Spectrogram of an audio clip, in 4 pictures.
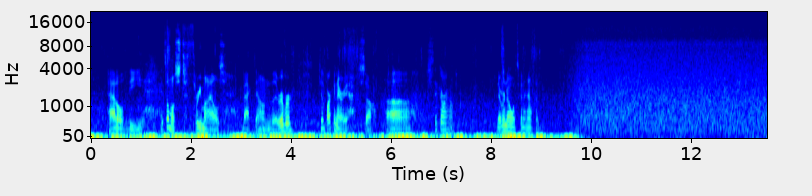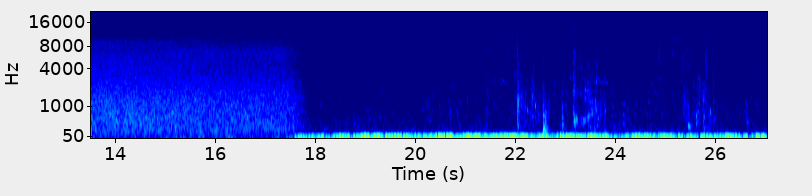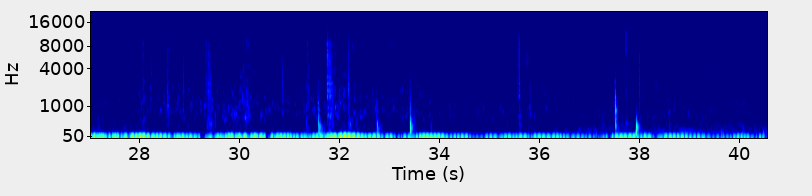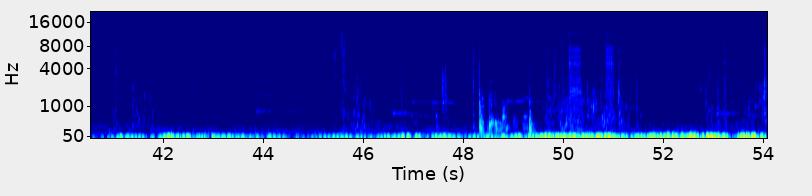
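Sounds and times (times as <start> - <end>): paddles splashing in water: 0.0 - 39.4, 40.0 - 42.0, 45.3 - 46.6, 49.4 - 54.0
steady rushing noise: 9.4 - 17.9
canoe knock: 31.4 - 33.9, 37.3 - 38.6, 47.4 - 51.4.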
